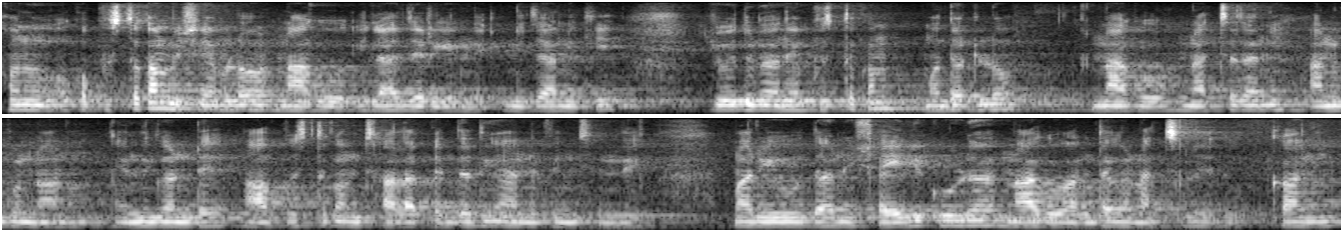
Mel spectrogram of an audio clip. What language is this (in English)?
Telugu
